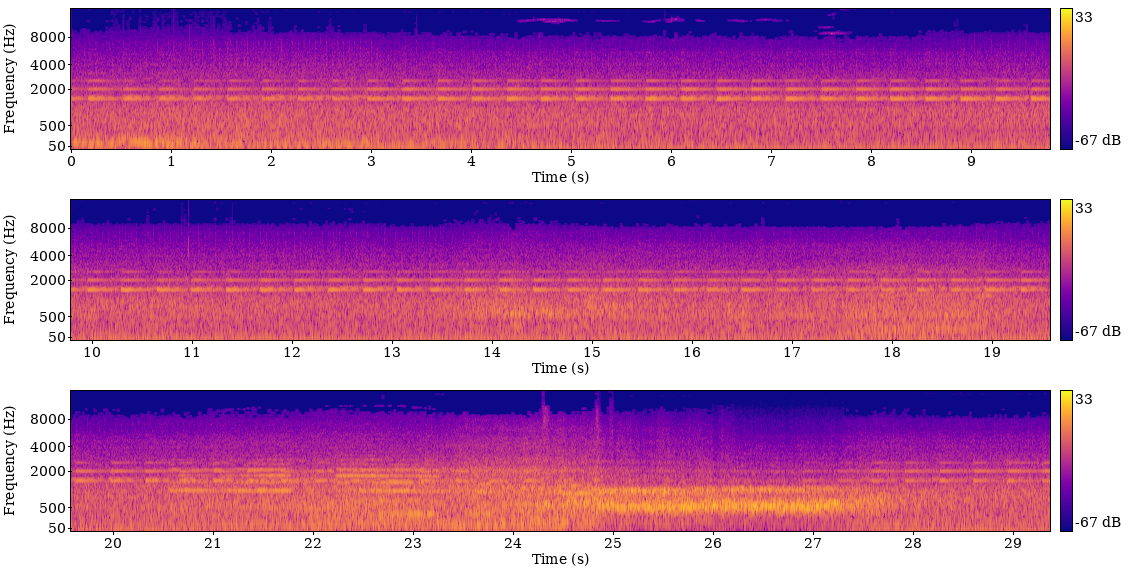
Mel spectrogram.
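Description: Electronic railroad-crossing bells ringing steadily while the crossing is active. In the last third, the approaching light rail train's horn joins in, grows louder and cuts off sharply a couple of seconds before the end.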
